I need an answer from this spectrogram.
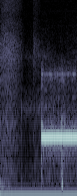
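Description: A voicemail beep sounds after a recorded greeting: one steady, mid-high electronic tone lasting about half a second, alone and clear after a brief quiet stretch.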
